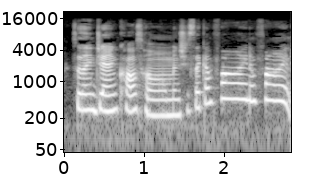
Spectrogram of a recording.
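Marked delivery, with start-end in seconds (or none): 1.8-2.9 sweet, high, slightly loud voice. Retelling how Jan talks when she calls home: Jan's sweetest voice. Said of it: "she has the sweetest voice".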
